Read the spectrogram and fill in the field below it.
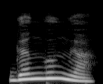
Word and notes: ಗಂಗುಂಗ: kannada

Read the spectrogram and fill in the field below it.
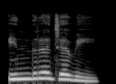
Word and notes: ಇಂದ್ರಜವಿ: indrajavi

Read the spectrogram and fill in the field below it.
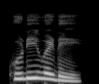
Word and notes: ಕುಡಿವಡೆ: kuḍivaḍe; Kannada

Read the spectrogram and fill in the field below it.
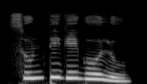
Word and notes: ಸುಂಟಿಗೆಗೋಲು: suṇṭigegōlu

